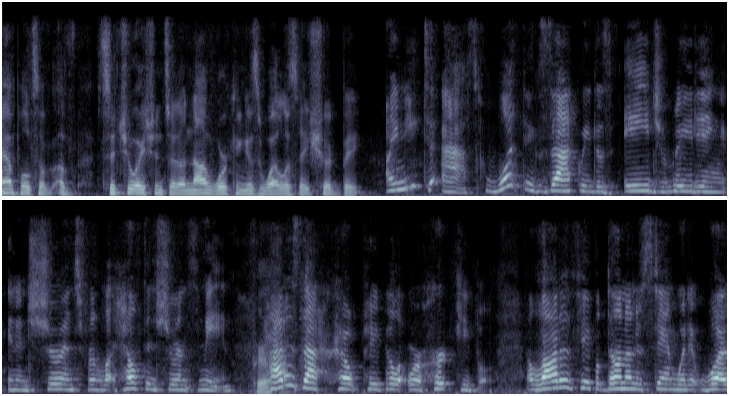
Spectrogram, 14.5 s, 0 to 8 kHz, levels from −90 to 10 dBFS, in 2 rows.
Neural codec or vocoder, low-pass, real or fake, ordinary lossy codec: codec, 16 kHz, 4 kbps, X-Codec, WavLM features, trained on Multilingual LibriSpeech; 7.2 kHz; fake; AAC, 48 kbps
